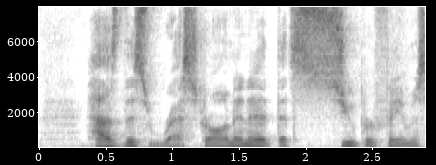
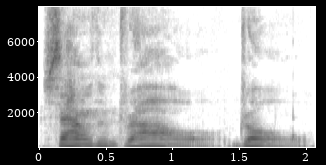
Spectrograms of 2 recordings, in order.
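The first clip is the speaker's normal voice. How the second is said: southern drawl; 3 semitones higher, 13 dB louder, slower than usual. Acted. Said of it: "I can't even understand what you're saying".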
